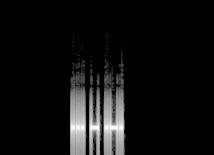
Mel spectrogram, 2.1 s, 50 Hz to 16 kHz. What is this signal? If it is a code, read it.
Morse code, heard as a keyed tone, about 50 wpm, 700 Hz. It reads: STR
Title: Multi-letter Phonemes Quick Fire 50wpm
